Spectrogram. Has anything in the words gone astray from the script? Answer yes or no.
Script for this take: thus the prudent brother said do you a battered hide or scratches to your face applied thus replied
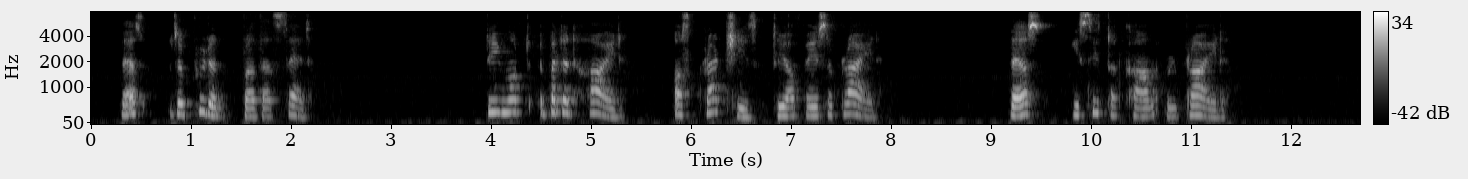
yes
